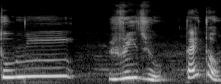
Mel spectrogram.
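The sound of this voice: A woman uses a put-on character voice at an extremely high pitch, with a dark, mellow tone. She speaks slowly, with big pitch swings.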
